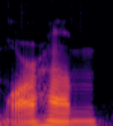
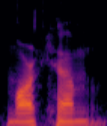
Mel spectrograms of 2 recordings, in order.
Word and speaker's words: Marham: Is it Maram? Markham. Let me see. RAF. Uh, totally blanking. Uh, it's Marham, I think. More. Not sure if I'm pronouncing it correctly.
